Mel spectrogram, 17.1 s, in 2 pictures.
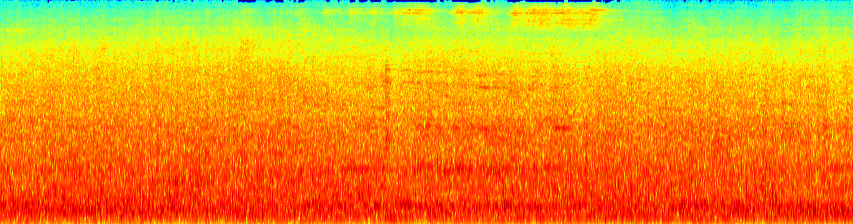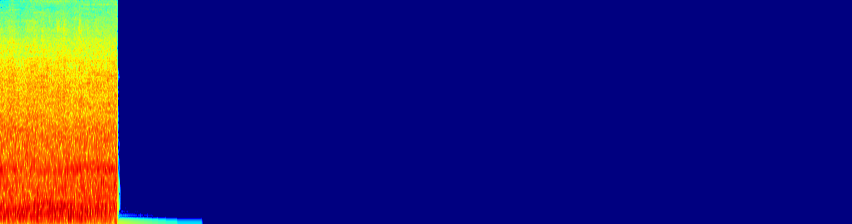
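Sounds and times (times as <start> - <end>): freight cars rolling on rails: 0.0 - 9.7.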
